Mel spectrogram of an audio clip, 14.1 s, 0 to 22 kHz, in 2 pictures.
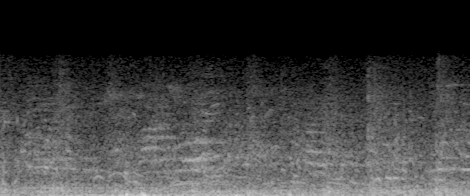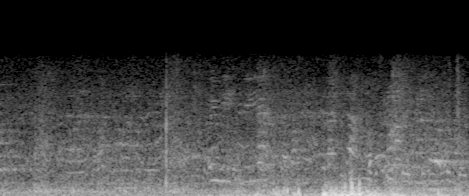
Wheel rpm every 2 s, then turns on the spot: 0, 0, 0, 0, 0, 0, 0.
none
